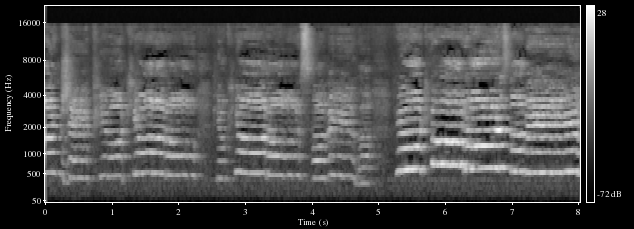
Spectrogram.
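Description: A girl singing unaccompanied in a high voice: held notes that slide between pitches, in phrases with short pauses between them.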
